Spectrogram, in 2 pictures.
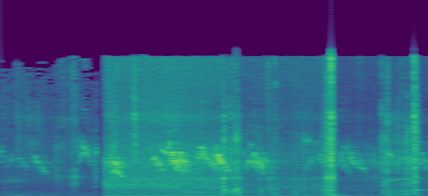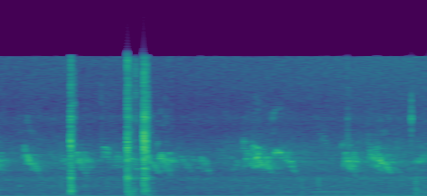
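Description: A low rumble sets in suddenly about a second in and eases off, with several sharp knocks and clunks of handling inside a van's cab. Short high chirps run through it.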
